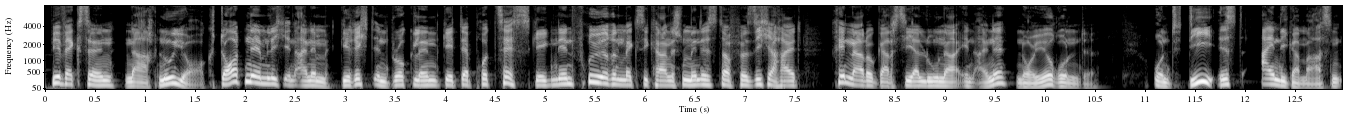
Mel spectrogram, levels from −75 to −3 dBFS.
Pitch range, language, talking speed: 105-145 Hz, German, 155 wpm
